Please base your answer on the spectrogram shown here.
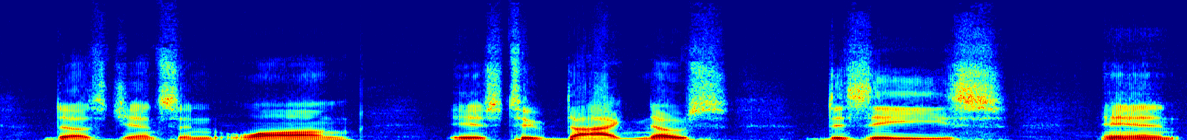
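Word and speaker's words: Jensen Huang: But he uh he pointed out that Jensen Wong the some people pronounce it Wang, some people pronounce it Wong, H U N G.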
